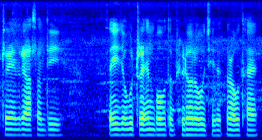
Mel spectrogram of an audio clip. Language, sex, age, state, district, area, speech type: Odia, male, 18-30, Odisha, Koraput, urban, spontaneous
